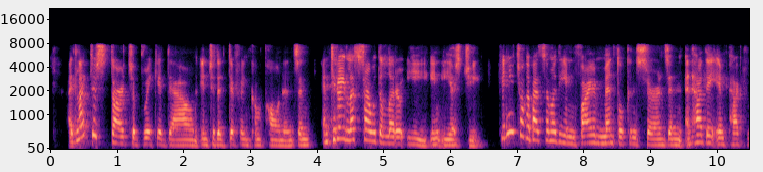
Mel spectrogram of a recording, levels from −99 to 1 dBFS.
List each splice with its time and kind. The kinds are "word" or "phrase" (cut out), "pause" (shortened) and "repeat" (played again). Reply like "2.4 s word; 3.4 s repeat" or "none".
none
